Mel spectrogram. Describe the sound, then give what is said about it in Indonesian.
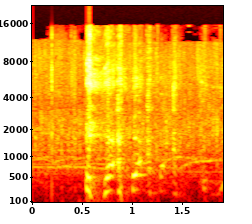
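A short burst of clapping from a few people, applauding themselves all, starts after a brief pause, mixed with light laughter and voices, then thins out into scattered claps. “Weh, tepuk tangan untuk kita semua.”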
